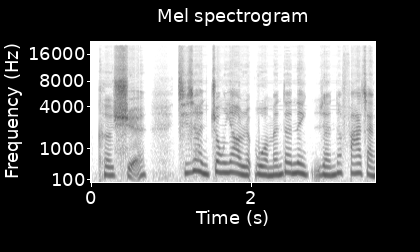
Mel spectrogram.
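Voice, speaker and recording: A soft-spoken, somewhat breathy woman at a fairly high pitch and moderate pace, with ordinary pitch variation, in a dry, close sound with no echo on a very clean recording with a silent background. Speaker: foundation executive director. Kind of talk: radio interview.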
